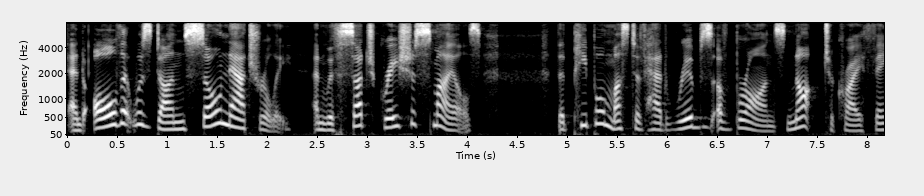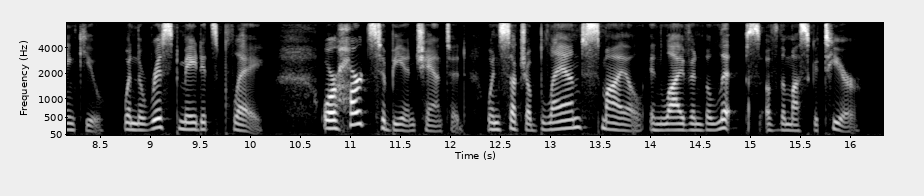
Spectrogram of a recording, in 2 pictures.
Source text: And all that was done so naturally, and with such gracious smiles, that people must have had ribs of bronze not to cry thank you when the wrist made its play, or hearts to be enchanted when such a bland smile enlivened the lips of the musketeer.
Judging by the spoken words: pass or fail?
pass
